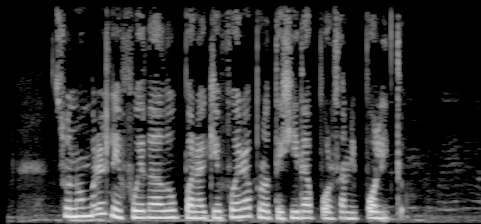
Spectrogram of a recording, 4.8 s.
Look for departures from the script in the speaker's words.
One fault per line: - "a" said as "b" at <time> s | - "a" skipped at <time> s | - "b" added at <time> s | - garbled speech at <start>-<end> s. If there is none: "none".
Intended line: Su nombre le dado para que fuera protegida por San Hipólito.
- "fue" added at 1.2 s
